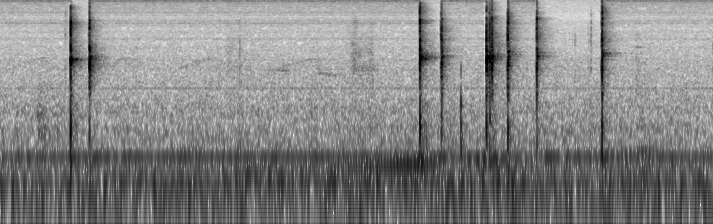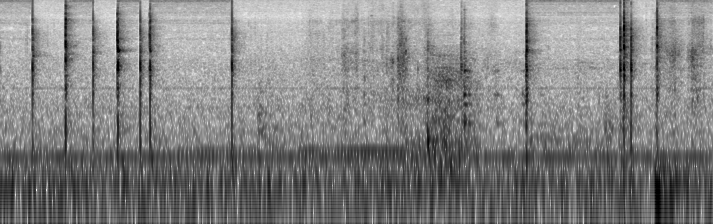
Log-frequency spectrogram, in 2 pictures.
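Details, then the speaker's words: Honda Odyssey automatic transmission (lost drive in one gear) with its shift solenoid valves bench-tested on a power supply. Crisp, sharp clicks each time power is tapped on, though the green-wire solenoid sounds less powerful: solenoid clicking normally. "we go so we can hear it operating and we'll try the green wire which is this this one here it's even see it on there look how long doesn't sound quite as powerful of it"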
